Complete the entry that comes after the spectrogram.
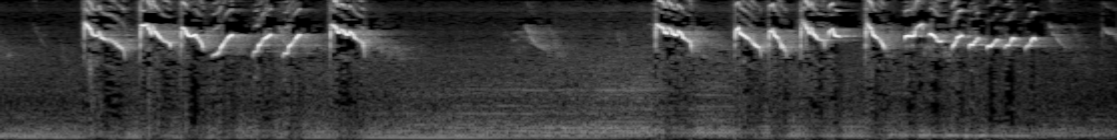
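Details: Oriental white-eye singing in the 'nembak wit wit' style, a training recording meant for other white-eyes to copy: quick bursts of high, sharply downslurred whistled notes in two rapid runs separated by a pause of about two seconds.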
